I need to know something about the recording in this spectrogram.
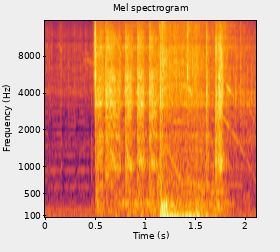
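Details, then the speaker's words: Honda FireBlade motorcycle restart during revival, after fuel pump gasket leak fixed, coolant unchecked: quiet, then the engine fires at once and settles into a steady, even idle without misses or knocks; starts cleanly. "let's just see if it turns back on again without trouble that's it there it is"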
